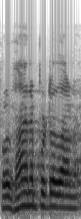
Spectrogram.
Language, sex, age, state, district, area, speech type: Malayalam, male, 60+, Kerala, Kollam, rural, spontaneous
